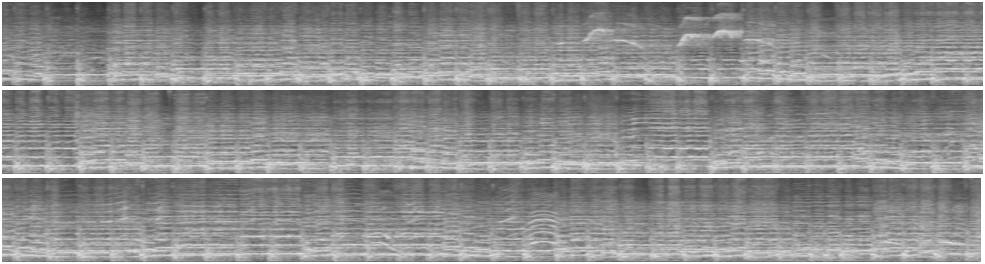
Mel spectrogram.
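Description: A live band plays Santiago dance music of Peru's Mantaro Valley: wind instruments repeat a melody in parallel parts over a steady beat. A few short high rising sounds cut through about six seconds in.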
